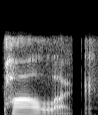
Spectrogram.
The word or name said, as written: pollack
